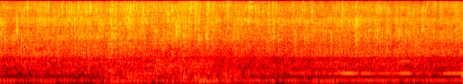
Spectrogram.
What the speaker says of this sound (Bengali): ভালো করে নাড়তে হবে।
